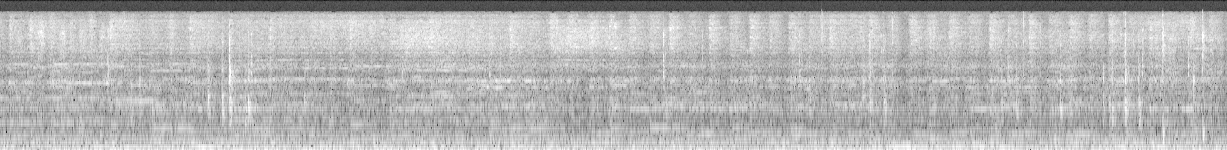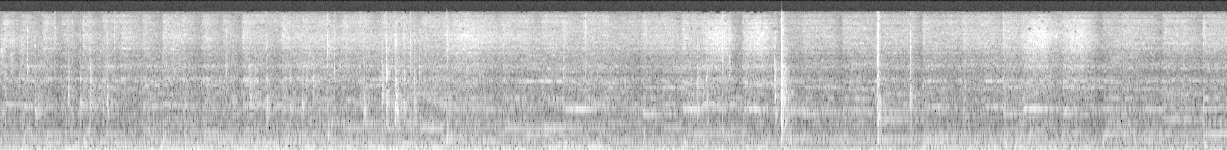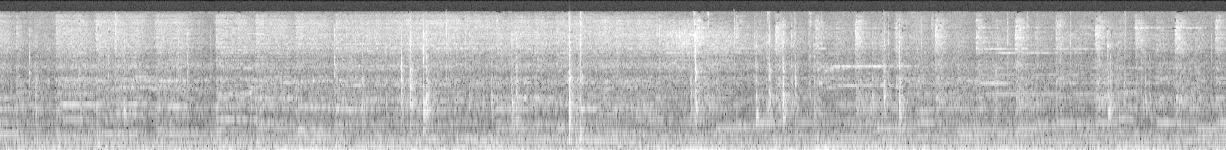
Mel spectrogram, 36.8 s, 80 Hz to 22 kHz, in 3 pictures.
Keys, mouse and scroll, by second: 2.0 ctrl+click, 2.2 ctrl+f, 2.4 click, 2.7 click, 4.6 f, 4.8 click, 7.6 ctrl+click, 8.2 ctrl+middle click, 8.3 middle click, 8.9 ctrl+z, 8.9 middle click, 9.8 f, 10.0 click, 10.2 middle click, 11.0 g, 11.2 f, 11.3 click, 12.0 shift+click, 12.8 middle click, 12.9 ctrl+middle click, 13.0 ctrl+z, 13.4 ctrl+middle click, 13.5 middle click, 13.9 click, 14.8 ctrl+z, 15.1 f, 15.5 shift+click, 16.1 ctrl+shift+z, 16.3 f, 16.4 click, 17.0 shift+click, 18.1 shift+middle click, 18.2 middle click, 19.3 shift+f, 19.5 click, 20.0 shift+space, 21.3 ctrl+space, 21.7 ctrl+click, 25.3 click, 25.5 click, 25.7 middle click, 26.2 f, 26.3 click, 28.1 middle click, 28.6 ctrl+Tab, 29.1 middle click, 29.5 ctrl+s, 30.2 s, 31.1 middle click, 31.6 alt+shift+z, 31.9 middle click, 32.2 ctrl+middle click, 32.4 shift+middle click, 32.7 middle click, 32.8 middle click, 33.5 ctrl+middle click, 33.7 shift+middle click, 33.9 middle click, 34.0 middle click, 34.4 shift+middle click, 35.0 shift+middle click.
